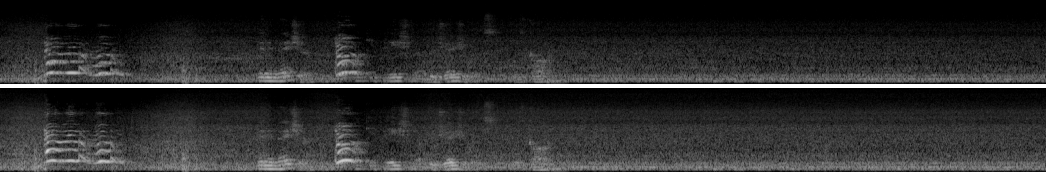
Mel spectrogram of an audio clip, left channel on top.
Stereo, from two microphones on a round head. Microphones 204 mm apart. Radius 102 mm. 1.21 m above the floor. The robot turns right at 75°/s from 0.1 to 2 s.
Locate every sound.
0.4 s a dog barking: 45° right (ahead or behind), 2.5 m; by 3.6 s 15° right (ahead or behind), 2.5 m
2.6 s a man speaking: 50° right (ahead or behind), 2.5 m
